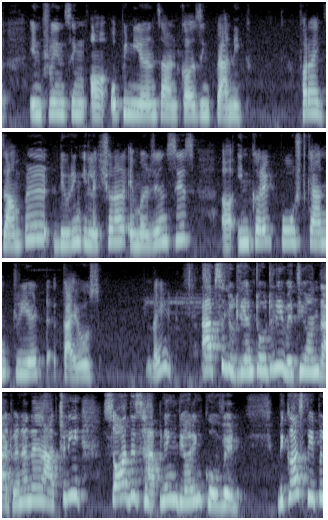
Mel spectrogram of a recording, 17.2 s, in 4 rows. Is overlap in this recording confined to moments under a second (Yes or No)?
Yes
